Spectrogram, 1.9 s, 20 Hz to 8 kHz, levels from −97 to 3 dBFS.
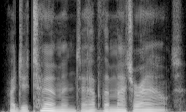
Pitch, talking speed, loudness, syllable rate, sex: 115 Hz, 225 wpm, -16 LUFS, 6.6 syllables/s, male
